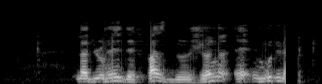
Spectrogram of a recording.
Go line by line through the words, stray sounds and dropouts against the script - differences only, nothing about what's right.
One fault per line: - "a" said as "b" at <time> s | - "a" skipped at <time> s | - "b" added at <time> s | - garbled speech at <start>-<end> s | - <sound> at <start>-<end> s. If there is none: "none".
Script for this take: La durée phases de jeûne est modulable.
- "des" added at 1.2 s
- dropout at 2.9-3.0 s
